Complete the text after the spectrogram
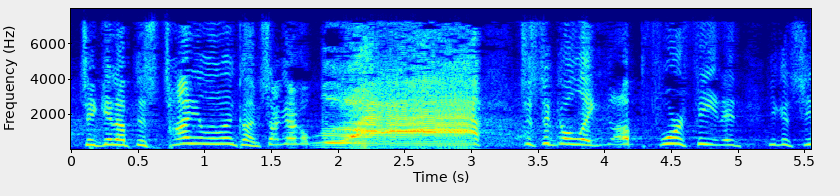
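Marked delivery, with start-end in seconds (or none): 1.8-3.1 loud, high revving noise; imitated engine roar. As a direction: roar like a car gunned with no muffler. Imitates gunning a muffler-less car.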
